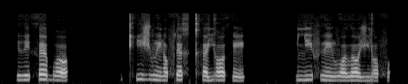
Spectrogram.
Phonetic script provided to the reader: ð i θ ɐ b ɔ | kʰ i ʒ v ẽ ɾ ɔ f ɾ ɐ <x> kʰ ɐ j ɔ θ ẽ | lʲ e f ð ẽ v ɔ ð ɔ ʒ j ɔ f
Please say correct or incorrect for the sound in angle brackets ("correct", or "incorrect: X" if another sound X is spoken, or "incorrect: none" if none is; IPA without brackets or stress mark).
correct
